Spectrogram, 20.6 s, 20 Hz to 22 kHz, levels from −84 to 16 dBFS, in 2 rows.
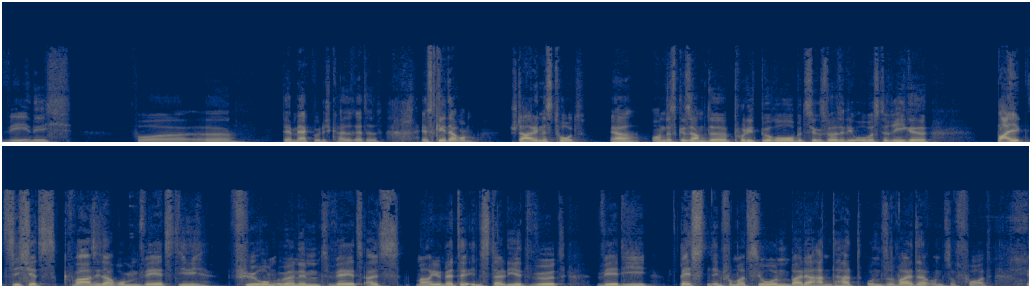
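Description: At about 2.04 s the microphone volume steps up: everything jumps by about 7 dB at once, the voice and the room noise behind it together. That's the call software deciding the input was too quiet and raising the device's input gain in a single step rather than easing it up. Because the background lifts along with the speech, it doesn't sound like someone speaking louder. It's an abrupt level change applied to the whole signal.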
